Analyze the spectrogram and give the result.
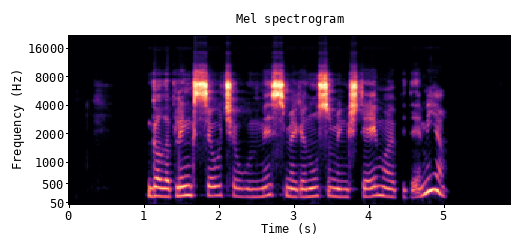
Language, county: Lithuanian, Alytus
